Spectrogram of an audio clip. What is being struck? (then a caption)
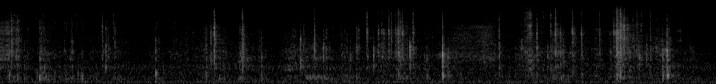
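Cardboard box holding a roll of aluminium foil. Long natural nails tap and scratch along the top edge and front panel of a long blue cardboard Handi-foil box, held horizontally and hollow with a foil roll inside. A quick, uneven run of light, dry taps mixes with crinkly, papery scratching, bright and thin with almost no low end. Each hit dies away almost instantly, and the whole sound stays quiet.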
